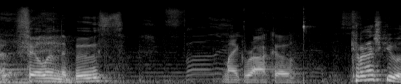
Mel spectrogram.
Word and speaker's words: Ruocco: under my name Mike Rocco I know it's spelled weird but it's ruo C the song is too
